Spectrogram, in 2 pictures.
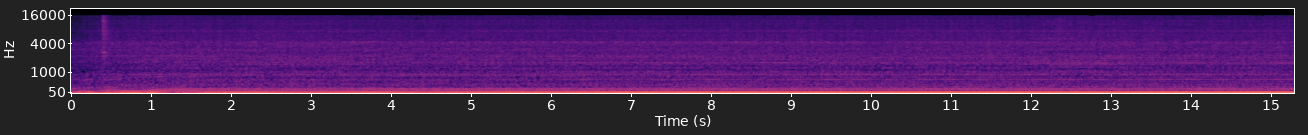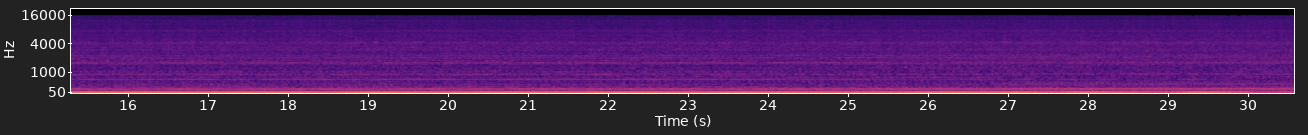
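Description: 2000 Honda Civic EX's 1.6-litre four-cylinder engine revved up by the accelerator about a second in, then held at a steady raised speed to warm it up, easing back at the very end.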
